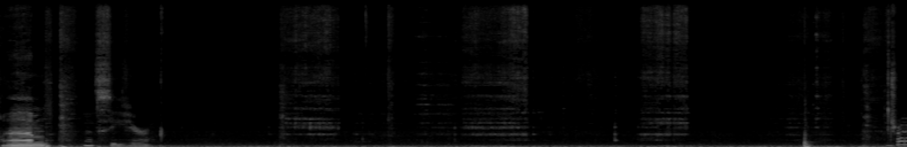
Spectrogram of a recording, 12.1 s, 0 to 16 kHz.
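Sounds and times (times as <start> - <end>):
steady low hum: 0.0 - 12.0
pencil scratching on clay plate: 3.7 - 4.9, 5.5 - 7.3, 8.5 - 9.4.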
